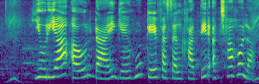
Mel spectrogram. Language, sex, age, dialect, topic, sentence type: Bhojpuri, female, 18-24, Western, agriculture, statement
